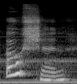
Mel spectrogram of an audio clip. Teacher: In the word ocean, in contrast, the first syllable is both stressed and longer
